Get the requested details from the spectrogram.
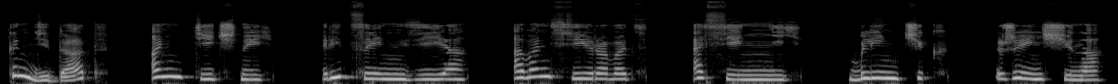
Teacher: Le phonème dur N subit une assimilation de mouillure devant les consonnes molles D, T, Z, S, N, Ch, Ch et se prononce comme mou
